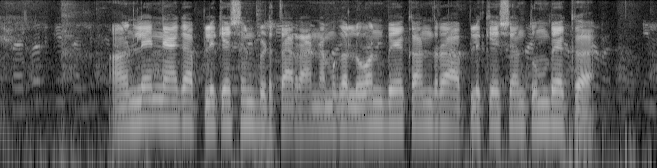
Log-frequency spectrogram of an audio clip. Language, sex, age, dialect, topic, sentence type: Kannada, male, 25-30, Northeastern, banking, statement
